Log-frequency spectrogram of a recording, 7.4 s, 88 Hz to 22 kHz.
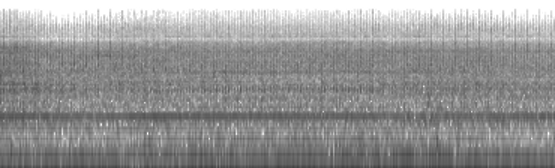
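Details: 1994 Integra GSR at idle: light, even ticking about three times a second; owner wonders if rod knock, exhaust leak or valve lash; engine ticking, cause unconfirmed.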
